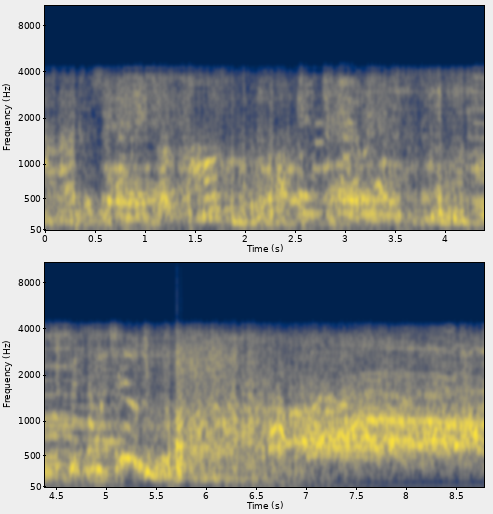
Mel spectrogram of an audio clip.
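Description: Live rap concert music over a big PA, heard from within the crowd: beat, bass and rapped vocals. The music stops about five seconds in and the crowd cheers and screams.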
